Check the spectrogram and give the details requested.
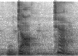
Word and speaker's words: doctor: in a relaxed tone remember that the schwa is always relaxed in an instance so we end up saying doc top doctor moving on to the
